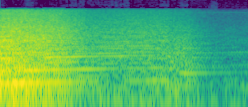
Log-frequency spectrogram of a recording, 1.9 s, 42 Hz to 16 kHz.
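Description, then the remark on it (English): Loud onboard engine of the number 408 Porsche Cayman Clubsport race car roaring, its harmonic drone dipping in pitch and easing off in volume as the driver lifts. No voices. “On board, noises from the 408 of Pedro Marieros, I think, behind the wheel of that Cayman Club Sport”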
